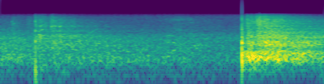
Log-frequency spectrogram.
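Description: Aerial fireworks: the noise of a spent shell dies away, a smaller pop comes about half a second in, then a shell bursts with a sharp, loud bang about three seconds in, followed by a loud rumble.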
